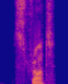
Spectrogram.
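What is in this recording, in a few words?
"strut", British English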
